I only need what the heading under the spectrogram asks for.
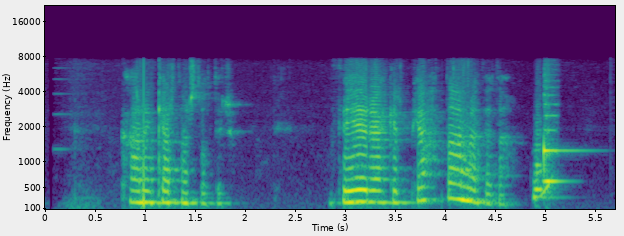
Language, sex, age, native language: Icelandic, female, 40-49, Icelandic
